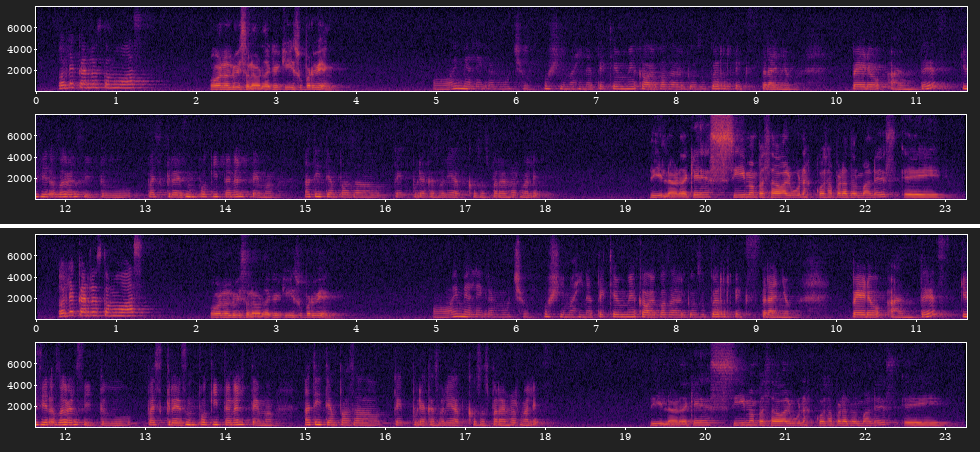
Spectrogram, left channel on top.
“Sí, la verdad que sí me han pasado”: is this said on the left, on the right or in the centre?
Left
